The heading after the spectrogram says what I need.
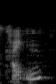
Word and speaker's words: chitin: usable source of energy chitin i know it looks like it's not pronounced that way but it's chitin it's found in the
